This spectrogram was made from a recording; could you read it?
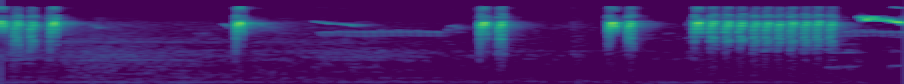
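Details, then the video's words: Lure song of a konin, the brown-throated sunbird, for teaching a young olive-backed sunbird: isolated sharp high chips and paired notes, a faint thin whistle, ending in a fast high chattering trill. "Pancingan konin rajin cerewet materinya ampuh buat kolibri ninja paud"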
